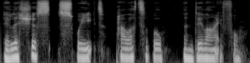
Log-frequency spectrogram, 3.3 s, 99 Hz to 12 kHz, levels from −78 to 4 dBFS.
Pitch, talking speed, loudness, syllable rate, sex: 145 Hz, 90 wpm, -22 LUFS, 4.2 syllables/s, male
